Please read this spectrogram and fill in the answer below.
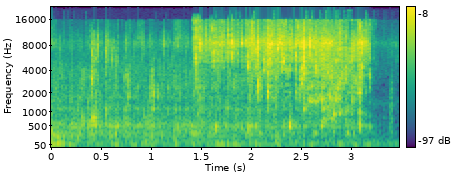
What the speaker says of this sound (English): So now we need to stir in 2 cups of apple juice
